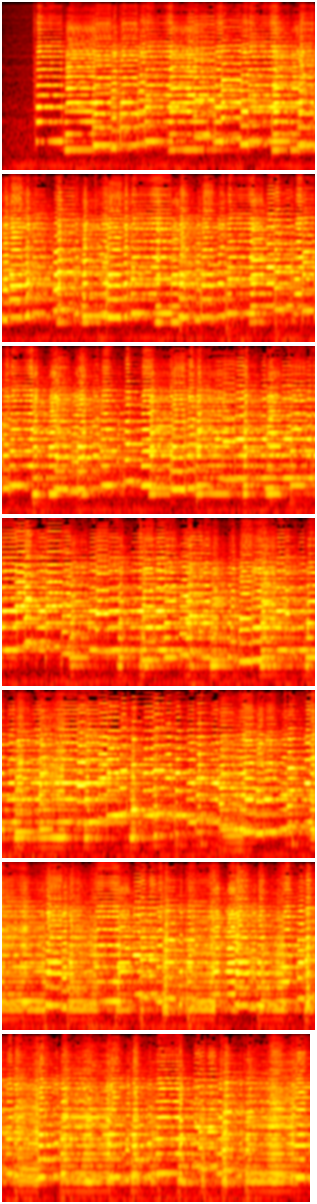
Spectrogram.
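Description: Solo Brandoni accordion playing a set of Irish reels, starting about half a second in.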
